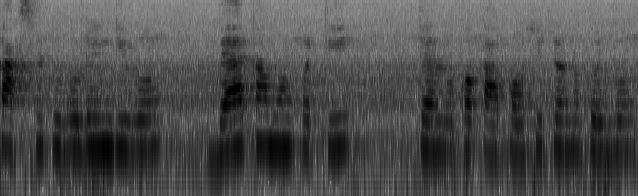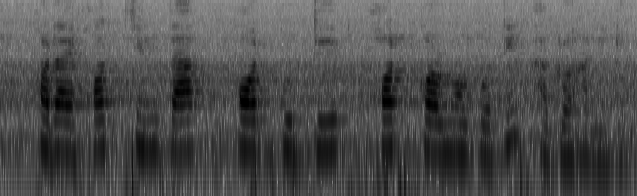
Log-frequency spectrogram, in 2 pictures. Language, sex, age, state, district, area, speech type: Assamese, female, 60+, Assam, Tinsukia, rural, spontaneous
